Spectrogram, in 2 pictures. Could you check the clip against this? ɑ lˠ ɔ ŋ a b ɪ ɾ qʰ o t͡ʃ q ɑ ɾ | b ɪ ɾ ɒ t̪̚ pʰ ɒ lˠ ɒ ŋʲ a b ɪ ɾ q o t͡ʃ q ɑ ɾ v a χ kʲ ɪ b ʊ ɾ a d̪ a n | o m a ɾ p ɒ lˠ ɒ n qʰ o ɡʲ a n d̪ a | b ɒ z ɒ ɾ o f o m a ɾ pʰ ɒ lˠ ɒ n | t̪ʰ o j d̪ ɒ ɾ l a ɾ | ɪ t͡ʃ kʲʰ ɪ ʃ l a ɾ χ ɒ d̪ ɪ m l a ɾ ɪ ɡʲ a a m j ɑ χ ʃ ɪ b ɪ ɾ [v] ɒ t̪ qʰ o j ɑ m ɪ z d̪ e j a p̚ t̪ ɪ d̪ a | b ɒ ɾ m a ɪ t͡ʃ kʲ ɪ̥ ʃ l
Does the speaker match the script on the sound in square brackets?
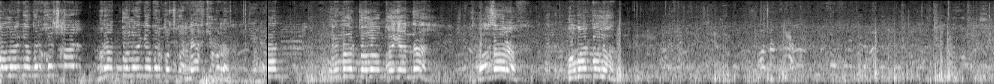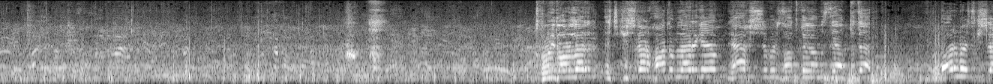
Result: no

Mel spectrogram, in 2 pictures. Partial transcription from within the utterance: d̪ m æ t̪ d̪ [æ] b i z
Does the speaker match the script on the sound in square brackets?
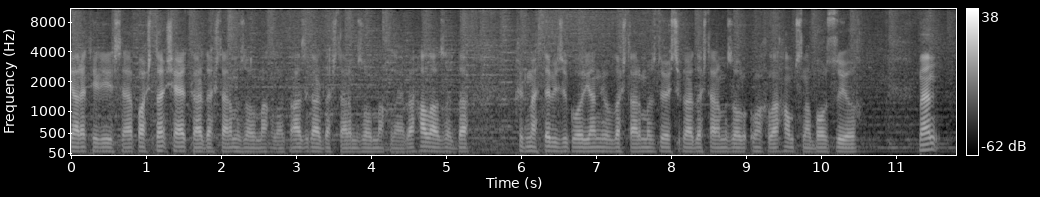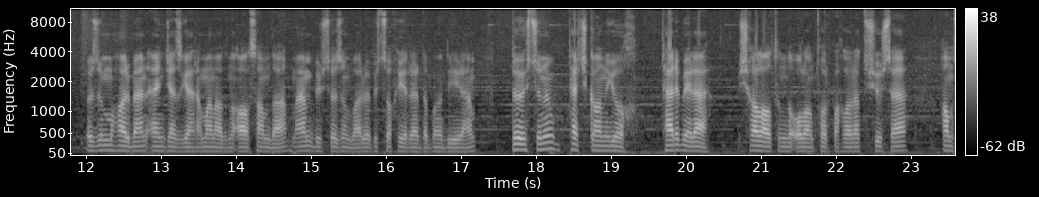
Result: yes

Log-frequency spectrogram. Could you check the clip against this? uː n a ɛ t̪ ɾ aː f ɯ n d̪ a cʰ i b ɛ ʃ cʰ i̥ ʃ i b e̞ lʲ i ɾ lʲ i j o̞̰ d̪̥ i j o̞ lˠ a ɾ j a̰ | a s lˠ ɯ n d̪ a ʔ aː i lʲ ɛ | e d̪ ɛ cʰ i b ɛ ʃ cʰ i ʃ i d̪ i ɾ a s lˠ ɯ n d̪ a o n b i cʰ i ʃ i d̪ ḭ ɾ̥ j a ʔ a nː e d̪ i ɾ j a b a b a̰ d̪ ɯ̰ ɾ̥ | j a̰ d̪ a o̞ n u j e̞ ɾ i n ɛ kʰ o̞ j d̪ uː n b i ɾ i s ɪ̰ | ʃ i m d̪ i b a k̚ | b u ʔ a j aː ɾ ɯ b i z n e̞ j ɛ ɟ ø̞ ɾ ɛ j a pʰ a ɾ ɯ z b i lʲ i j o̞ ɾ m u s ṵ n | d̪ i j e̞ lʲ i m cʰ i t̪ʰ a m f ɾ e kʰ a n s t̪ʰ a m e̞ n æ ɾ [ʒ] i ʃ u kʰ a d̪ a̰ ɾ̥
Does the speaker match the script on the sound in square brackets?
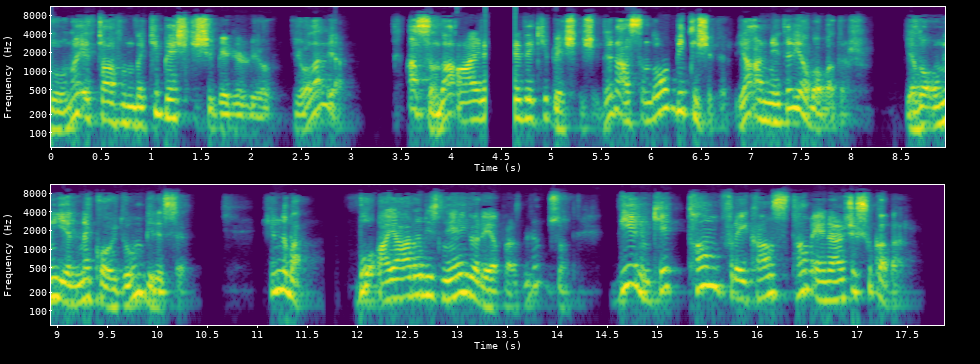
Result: yes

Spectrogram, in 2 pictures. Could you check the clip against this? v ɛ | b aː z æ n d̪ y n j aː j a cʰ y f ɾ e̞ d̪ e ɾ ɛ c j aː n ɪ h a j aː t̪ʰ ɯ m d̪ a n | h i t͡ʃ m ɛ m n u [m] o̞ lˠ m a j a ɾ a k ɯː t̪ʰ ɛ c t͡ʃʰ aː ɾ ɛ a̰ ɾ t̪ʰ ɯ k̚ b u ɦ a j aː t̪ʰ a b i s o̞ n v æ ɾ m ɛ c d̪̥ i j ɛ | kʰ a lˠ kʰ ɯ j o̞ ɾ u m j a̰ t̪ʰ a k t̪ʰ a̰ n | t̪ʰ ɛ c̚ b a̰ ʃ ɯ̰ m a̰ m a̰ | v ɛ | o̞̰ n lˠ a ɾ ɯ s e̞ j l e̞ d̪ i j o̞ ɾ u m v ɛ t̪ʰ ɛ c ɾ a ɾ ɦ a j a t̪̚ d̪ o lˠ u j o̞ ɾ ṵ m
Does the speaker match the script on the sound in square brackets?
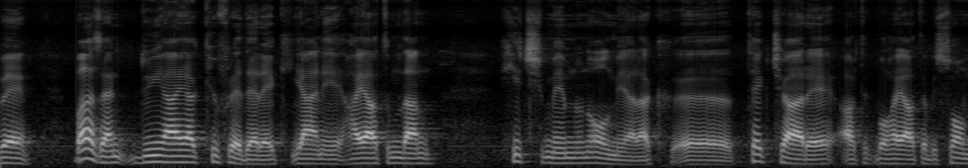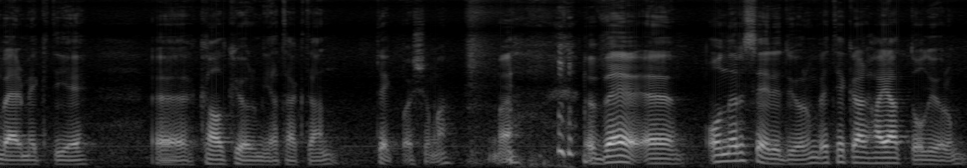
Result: no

